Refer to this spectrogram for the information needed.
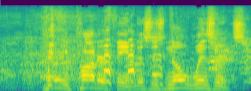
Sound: laughter

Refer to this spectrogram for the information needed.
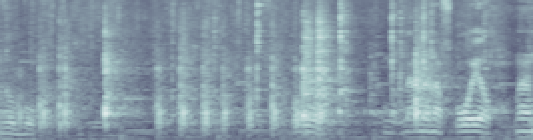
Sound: clanking

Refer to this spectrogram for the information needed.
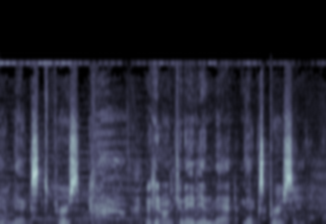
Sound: laughs

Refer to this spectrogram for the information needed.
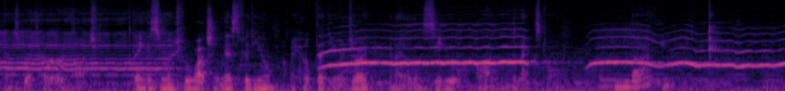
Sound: clicks tongue

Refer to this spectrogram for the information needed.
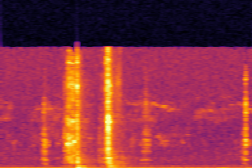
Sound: door opening

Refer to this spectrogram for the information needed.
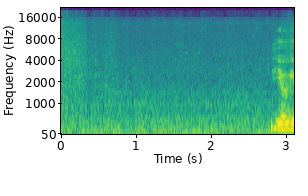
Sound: peaceful scratches

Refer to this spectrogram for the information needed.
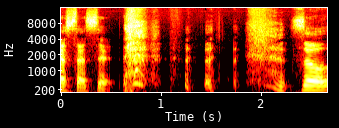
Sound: laughing

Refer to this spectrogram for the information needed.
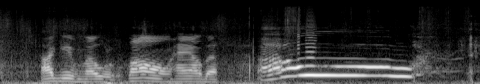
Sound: howls; chuckling

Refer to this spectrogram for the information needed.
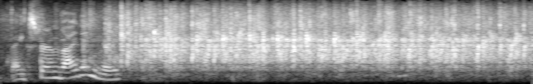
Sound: audience applauding

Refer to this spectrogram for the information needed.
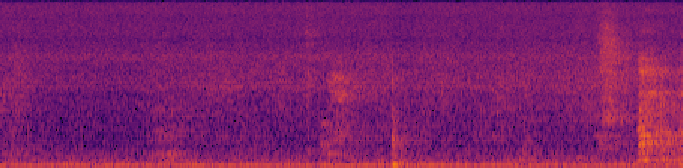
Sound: reliable sniffle

